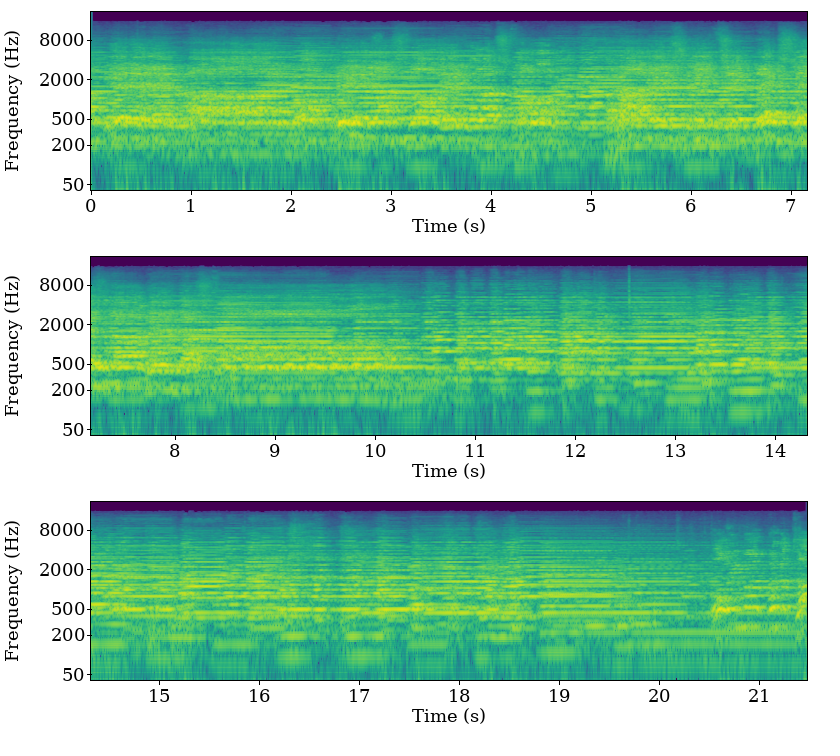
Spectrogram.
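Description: A men's folk singing group sings a traditional song in several voices, accompanied by a piano accordion. About halfway through, the voices thin and the accordion's rhythmic bass comes more to the fore.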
